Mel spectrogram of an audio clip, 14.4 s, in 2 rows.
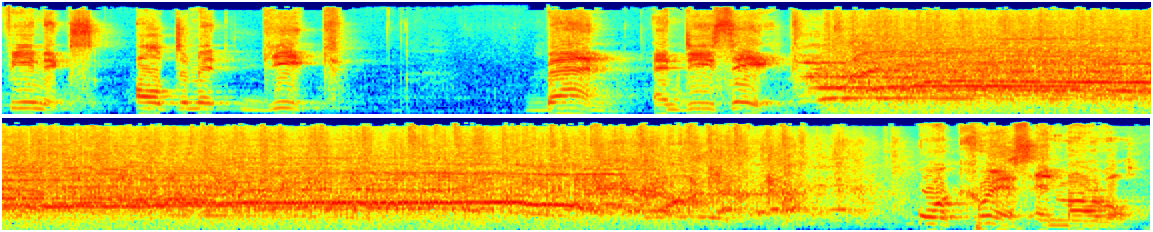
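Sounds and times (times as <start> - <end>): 
speech: 0.0 - 2.2, 3.3 - 6.4, 12.9 - 14.3
audience cheering and applause: 5.0 - 12.9.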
